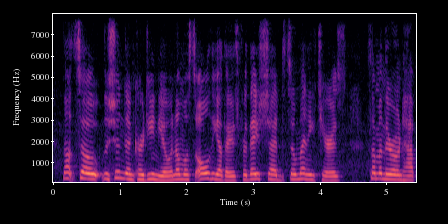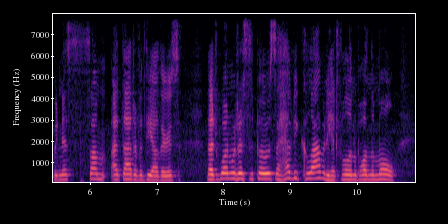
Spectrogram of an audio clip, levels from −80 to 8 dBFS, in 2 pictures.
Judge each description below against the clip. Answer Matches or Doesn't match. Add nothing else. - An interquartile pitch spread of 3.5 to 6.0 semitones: Doesn't match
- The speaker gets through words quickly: Matches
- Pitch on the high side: Matches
